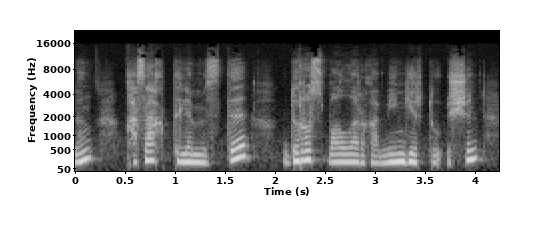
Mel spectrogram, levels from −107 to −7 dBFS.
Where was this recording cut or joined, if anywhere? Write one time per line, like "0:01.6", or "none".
none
